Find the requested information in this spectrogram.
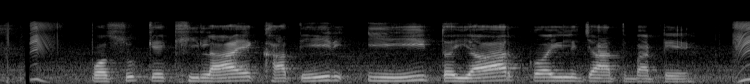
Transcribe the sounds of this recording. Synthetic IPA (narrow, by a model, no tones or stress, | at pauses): pəsukːekʰilajkʰat̪iɾ | it̪əjaɾkəild͡ʒat̪baʈe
